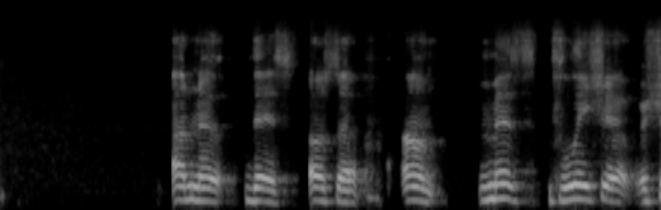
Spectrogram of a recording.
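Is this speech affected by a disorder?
Yes: multiple sclerosis.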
